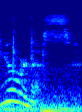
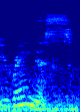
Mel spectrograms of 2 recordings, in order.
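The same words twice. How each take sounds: First: The stress is on the first syllable. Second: The stress is on the second syllable. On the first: The speaker calls it right. "the proper pronunciation is Uranus. It's a dactyl" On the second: The speaker calls it wrong. "no jokes about Uranus"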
